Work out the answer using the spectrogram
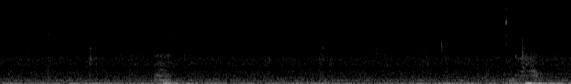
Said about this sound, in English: It's just a lot of chewing. It very much is. It's a jaw workout if you eat these like on a daily basis.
